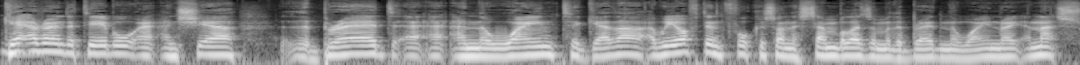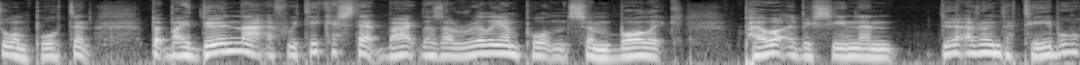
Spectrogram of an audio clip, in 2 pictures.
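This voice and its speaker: Recorded very cleanly against a silent background, a man with a Glaswegian accent talks fairly quickly in a fairly high voice with ordinary pitch variation. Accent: Glaswegian Scottish. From Glasgow, Scotland. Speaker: chaplain and college staff member. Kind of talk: casual interview. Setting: radio studio.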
